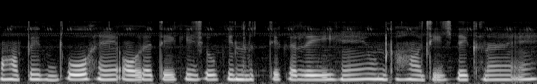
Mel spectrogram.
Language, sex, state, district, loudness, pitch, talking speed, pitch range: Hindi, female, Goa, North and South Goa, -15 LUFS, 225 Hz, 200 wpm, 220-230 Hz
